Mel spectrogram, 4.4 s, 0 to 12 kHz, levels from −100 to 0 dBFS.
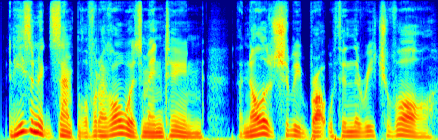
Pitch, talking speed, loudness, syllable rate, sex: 110 Hz, 260 wpm, -18 LUFS, 7.1 syllables/s, male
